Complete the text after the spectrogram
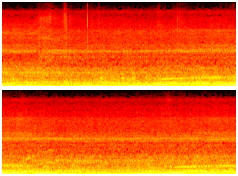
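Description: A train rumbles steadily along elevated tracks.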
